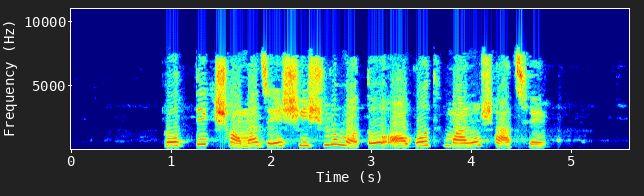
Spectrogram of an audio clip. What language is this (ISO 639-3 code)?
ben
